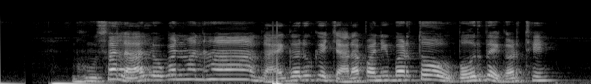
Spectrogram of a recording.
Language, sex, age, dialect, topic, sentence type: Chhattisgarhi, male, 18-24, Western/Budati/Khatahi, agriculture, statement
